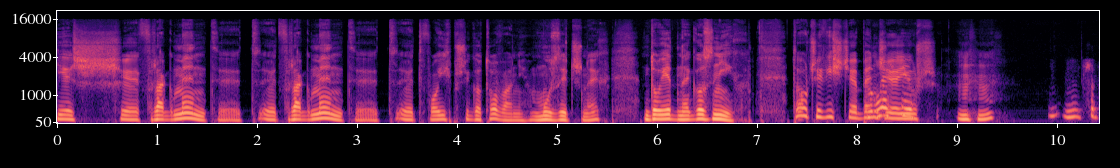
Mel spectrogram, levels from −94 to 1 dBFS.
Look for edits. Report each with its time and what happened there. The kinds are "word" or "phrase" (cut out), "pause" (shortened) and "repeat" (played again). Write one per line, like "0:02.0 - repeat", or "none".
0:02.2 - repeat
